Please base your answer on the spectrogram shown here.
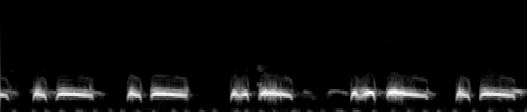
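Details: Decoy spotted dove in the admired 'thổ cục' voice, cooing continuously: short paired notes each run into a sustained mellow coo, about one phrase per second or so. Faint low ticks sound in the background.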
